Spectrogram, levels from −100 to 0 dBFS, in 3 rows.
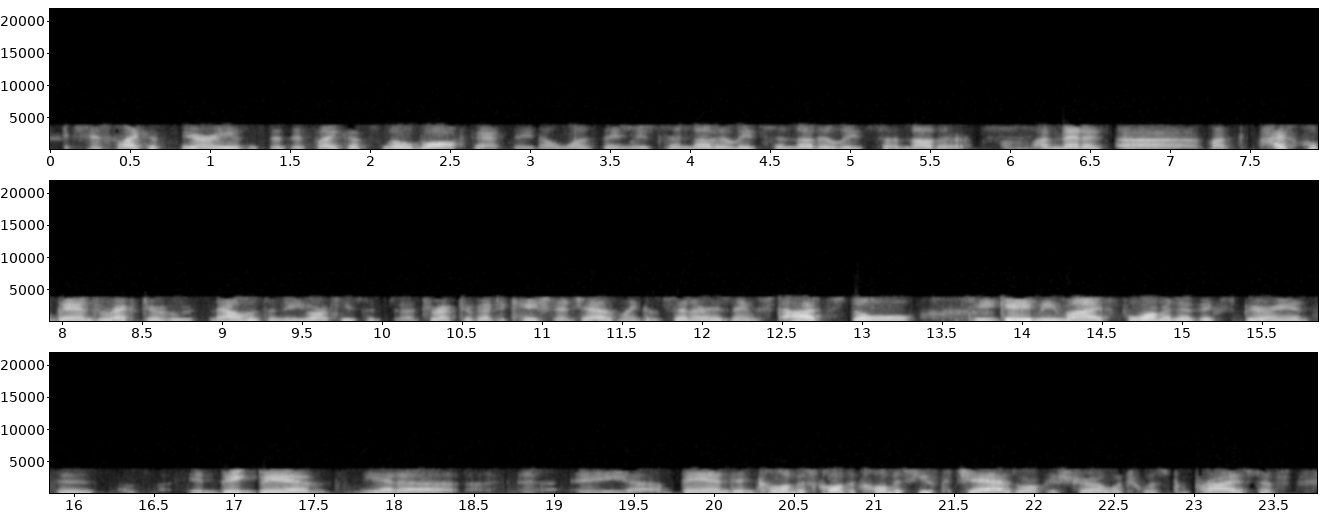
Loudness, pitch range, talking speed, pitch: -26 LUFS, 125-150 Hz, 200 wpm, 135 Hz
